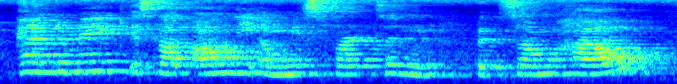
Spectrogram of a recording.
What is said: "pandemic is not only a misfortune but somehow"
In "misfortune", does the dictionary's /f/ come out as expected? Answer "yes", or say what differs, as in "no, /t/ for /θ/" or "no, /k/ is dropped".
no, /p/ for /f/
